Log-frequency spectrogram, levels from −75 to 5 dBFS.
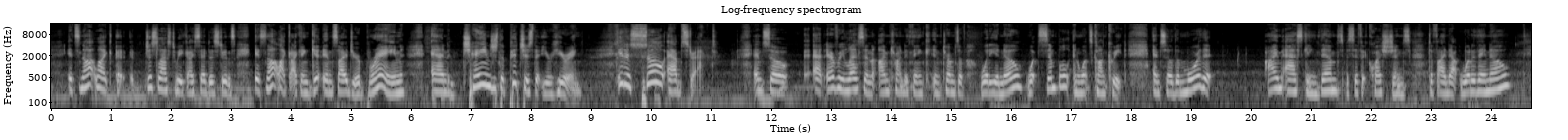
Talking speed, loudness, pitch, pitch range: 165 wpm, -21 LUFS, 200 Hz, 185-240 Hz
